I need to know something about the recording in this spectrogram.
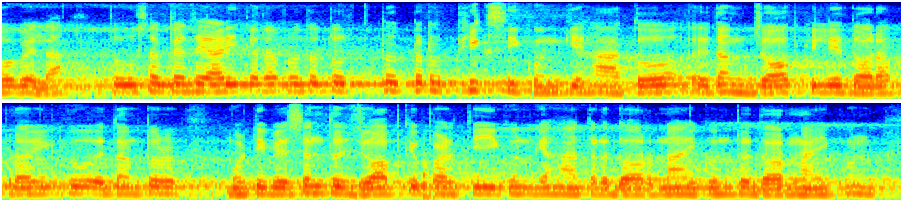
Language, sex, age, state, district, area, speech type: Maithili, male, 30-45, Bihar, Purnia, rural, spontaneous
